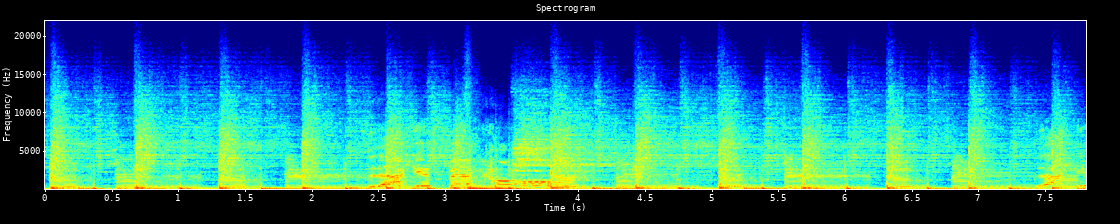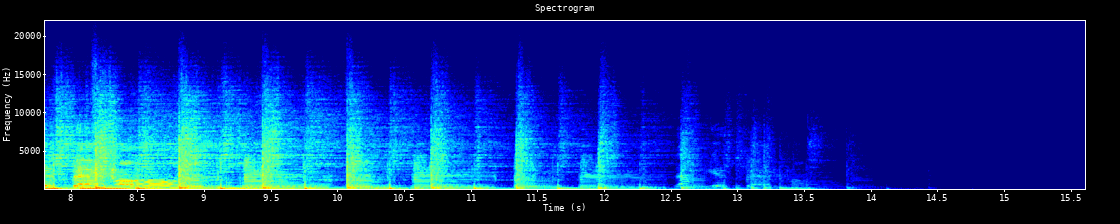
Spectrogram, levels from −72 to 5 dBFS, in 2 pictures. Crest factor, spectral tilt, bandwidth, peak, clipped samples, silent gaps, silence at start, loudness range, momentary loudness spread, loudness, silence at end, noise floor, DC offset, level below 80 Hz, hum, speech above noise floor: 16 dB; -4 dB/octave; 19.5 kHz; 0 dBFS; under 0.1%; none; 0 s; 18 LU; 18 LU; -15 LUFS; 2.4 s; -80 dBFS; under 0.1%; -26 dBFS; none; 67 dB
